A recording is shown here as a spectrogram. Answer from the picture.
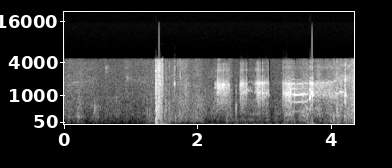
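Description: A person throwing themselves onto the floor: one heavy thud about a second and a half in. Loud, shrill, high-pitched voice sounds follow in short bursts.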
